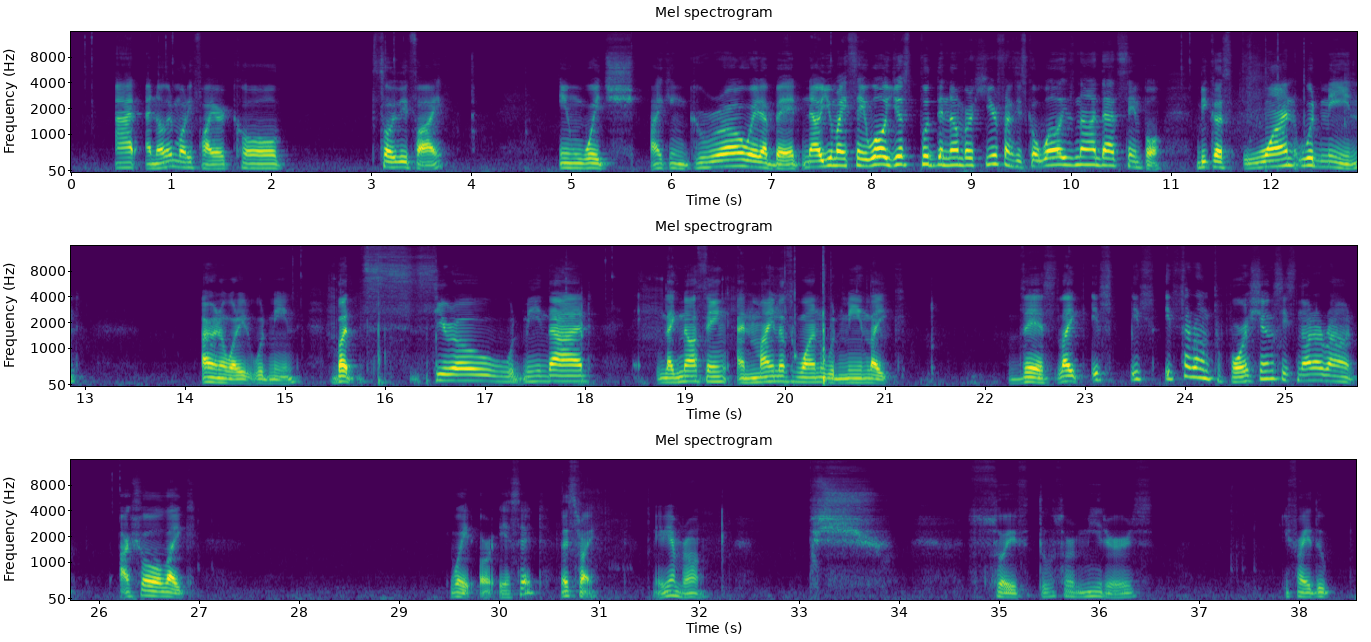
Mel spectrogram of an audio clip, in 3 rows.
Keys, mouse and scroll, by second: 0.0 click, 0.8-3.2 drag, 5.5-7.6 drag, 11.0-12.9 drag, 15.0-17.9 drag, 18.1-21.0 drag, 21.4-24.8 middle drag, 24.8 scroll down 1, 26.0-38.5 drag.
